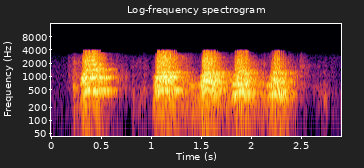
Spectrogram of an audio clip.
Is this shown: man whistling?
no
